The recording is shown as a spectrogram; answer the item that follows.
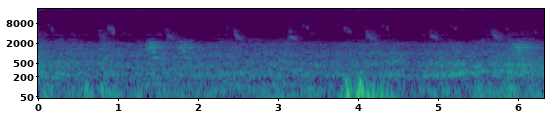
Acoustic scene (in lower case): residential area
